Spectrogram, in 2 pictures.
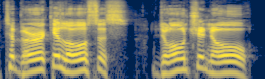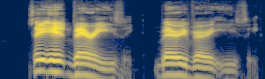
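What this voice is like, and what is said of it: Put-on Irish accent. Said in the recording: “you've got your Irish accent”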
